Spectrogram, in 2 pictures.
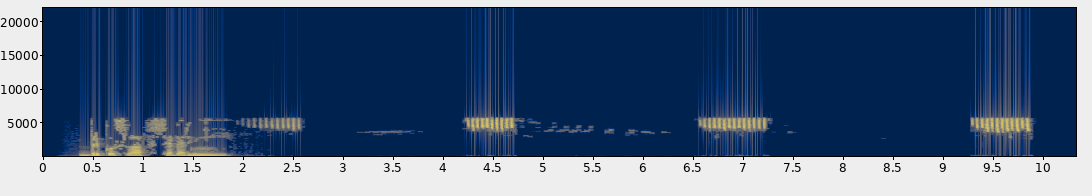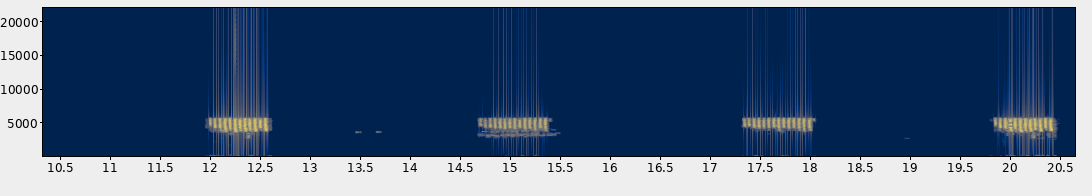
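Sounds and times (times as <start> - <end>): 
speech: 0.4 - 2.0
Bohemian waxwing trilling calls: 4.2 - 4.8, 6.6 - 7.3, 9.3 - 9.9, 12.0 - 12.6, 14.7 - 15.4, 19.9 - 20.5.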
